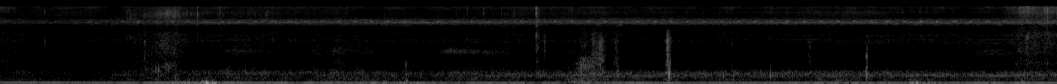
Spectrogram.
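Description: Footsteps through cut grass and dry brush, with a few scattered crunches and snaps underfoot, over a steady high-pitched insect drone.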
